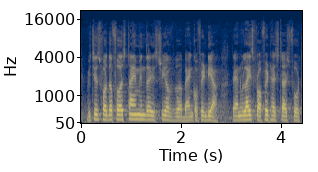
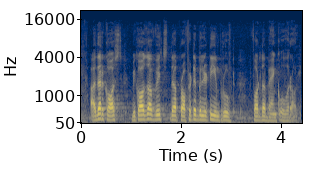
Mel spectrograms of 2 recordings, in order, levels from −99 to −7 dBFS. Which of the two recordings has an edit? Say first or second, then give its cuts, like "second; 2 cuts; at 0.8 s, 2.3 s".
first; 1 cut; at 1.3 s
